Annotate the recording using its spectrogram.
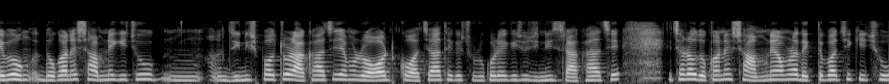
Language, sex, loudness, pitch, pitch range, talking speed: Bengali, female, -18 LUFS, 210 Hz, 195-225 Hz, 175 wpm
